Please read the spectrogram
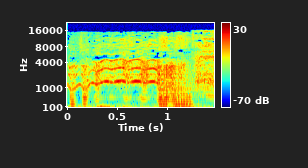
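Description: A horse whinnies loudly, a sustained quavering neigh that ends in a lower, breathy snort.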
